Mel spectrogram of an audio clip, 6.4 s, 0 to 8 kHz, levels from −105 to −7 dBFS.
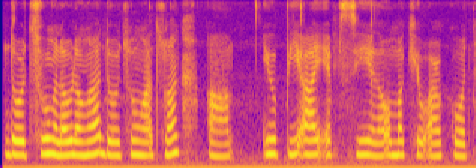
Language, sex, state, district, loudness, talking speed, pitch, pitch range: Mizo, female, Mizoram, Aizawl, -14 LUFS, 170 wpm, 245 Hz, 235-255 Hz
